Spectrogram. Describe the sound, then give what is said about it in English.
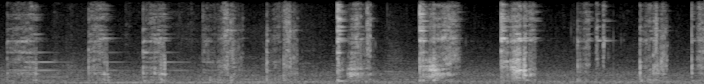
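Papaya salad ingredients (grated papaya, fish sauce, tamarind, lime, noodles and cabbage) being mashed together: repeated wet, scraping thumps of a pestle against a mortar in an uneven rhythm, with bright clattering strikes, loud, with no talking. “Mash together, and I almost done right now.”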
